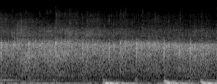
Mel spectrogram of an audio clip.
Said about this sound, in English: Let's put our hands together for the King of Kings and Lord of Lords this morning, the Lord God Almighty.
